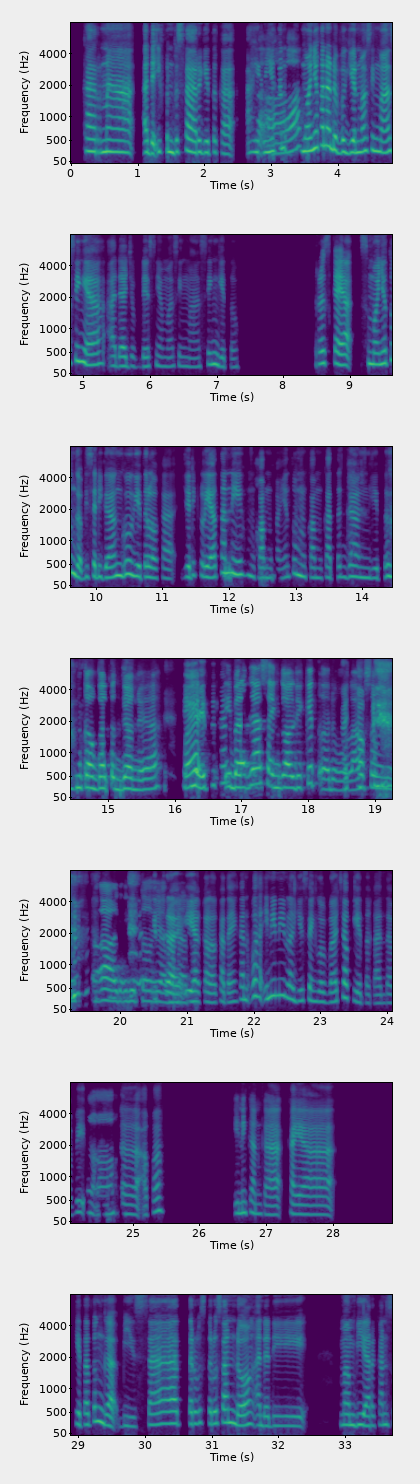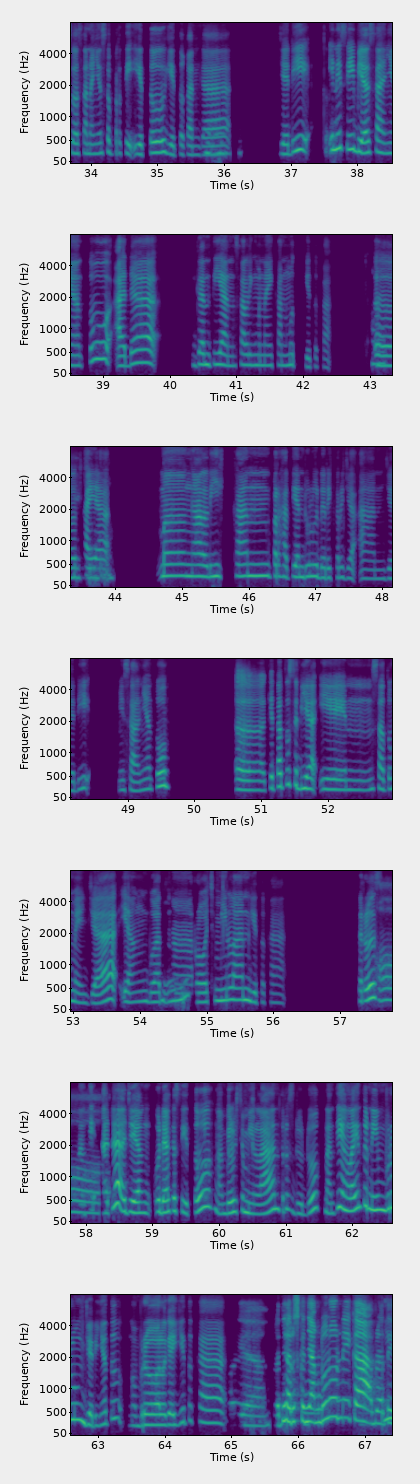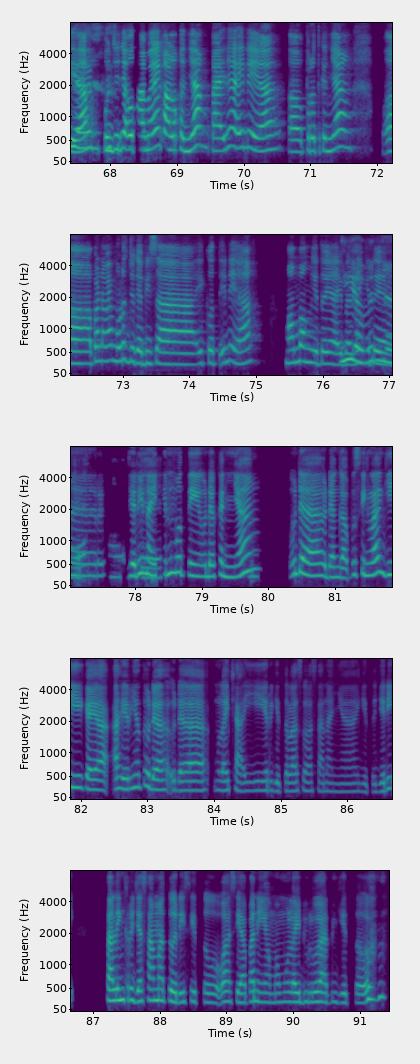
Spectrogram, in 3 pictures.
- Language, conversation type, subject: Indonesian, podcast, Bagaimana kamu mengatur waktu untuk belajar hobi sambil bekerja atau sekolah?
- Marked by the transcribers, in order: in English: "event"; in English: "jobdesk-nya"; laughing while speaking: "gitu"; laugh; other background noise; in English: "mood"; laugh; in English: "mood"; laugh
